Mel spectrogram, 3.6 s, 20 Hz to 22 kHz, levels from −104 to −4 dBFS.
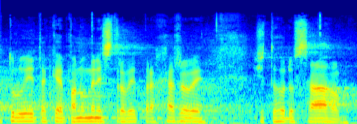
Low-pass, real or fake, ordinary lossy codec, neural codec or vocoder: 14.4 kHz; real; MP3, 64 kbps; none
